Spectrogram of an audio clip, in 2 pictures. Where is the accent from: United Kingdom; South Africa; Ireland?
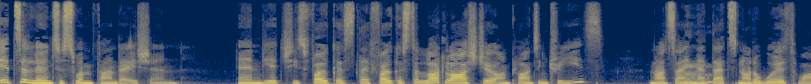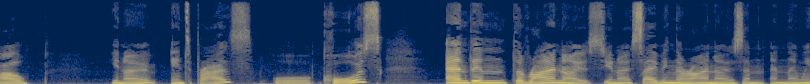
South Africa; as a South African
